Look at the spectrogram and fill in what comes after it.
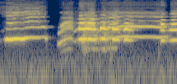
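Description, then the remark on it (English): A voice imitates a baby guinea pig with shrill, high-pitched squeaks: one steady whistle-like note, a short break, then a run of wavering, chirpy squeals, all fairly loud with no other sound. “well, now with baby guinea pigs, it's that sound, but high pitched.”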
